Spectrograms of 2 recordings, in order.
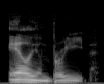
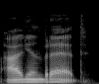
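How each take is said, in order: First: The second word has a long vowel, like 'breed'. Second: The second word has a short vowel, like 'bread'. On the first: This is how the title should be said. The speaker calls it right. "A powinien być gdzieś Alien Breed" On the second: This is the way it is said in Polish. The speaker calls it wrong. "Jak się wymawia po polsku"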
